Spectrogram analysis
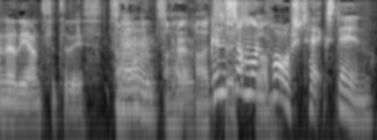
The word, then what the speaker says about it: Scone: could probably call it scoon. I don't know the answer to this. Scone. Can someone posh text in? All I would say is the stone of scone. must surely rhyme with stone.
